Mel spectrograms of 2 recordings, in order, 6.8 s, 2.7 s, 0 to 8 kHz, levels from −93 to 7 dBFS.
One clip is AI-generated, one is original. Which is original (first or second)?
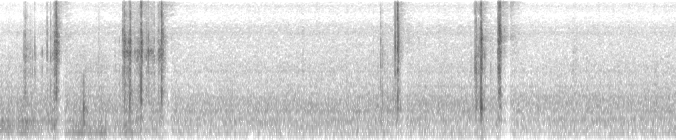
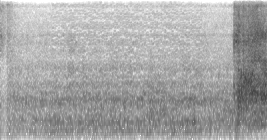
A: first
